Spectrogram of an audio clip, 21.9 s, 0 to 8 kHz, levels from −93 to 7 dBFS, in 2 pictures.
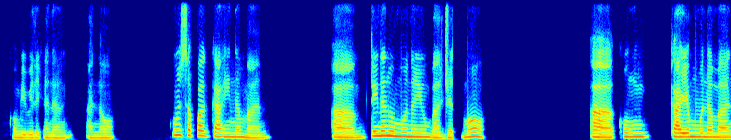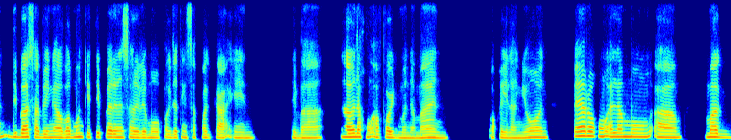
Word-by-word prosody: Kung 175 -3 -5
bibili 160 0 -3
ka 170 - -5
ng 155 +7 -5 0.2
ano 160 0 -4 0.8
kung 310 -1 +2
sa 295 0 +1
pagkain 230 -7 +1
naman, 170 -2 -2 0.9
um, 180 -1 +1
tingnan 270 +1 +5
mo 255 - +5 0.2
muna 220 -1 +3
yung 210 -1 +1
budget 165 0 -3
mo. 210 +1 +2 1.6
Ah, 180 -3 +5
kung 220 +1 0 0.3
kaya 210 -1 +6
mo 215 -1 +3
naman, 195 +3 +1
'di 210 - -1
ba, 205 +1 +4
sabi 180 -2 -2
nga, 180 -1 +1
huwag 180 +1 0
mong 205 +2 0
titipirin 190 -2 -1
ang - - -9
sarili 170 -2 -1
mo 165 0 -3
pagdating 175 -2 -5
sa 180 - -6
pagkain. 160 -2 -5 0.5
'Di 165 -4 -6
ba, 150 +1 -3 0.3
lalo 200 0 +5
na 205 0 +2
kung 200 0 -4
afford 175 -2 -1
mo 155 -1 -4
naman, 150 +1 -2 0.6
okey 165 -2 -4
lang 150 0 -3
'yon. 175 +2 0 0.4
Pero 255 +1 +5
kung 235 +1 +1
alam 215 0 +2
mong 210 -1 0
um, 180 -2 +2 0.4
mag 200 -1 +3
185 Hz, 140 wpm, -21 LUFS, 165-210 Hz, 1.6 s, kaya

